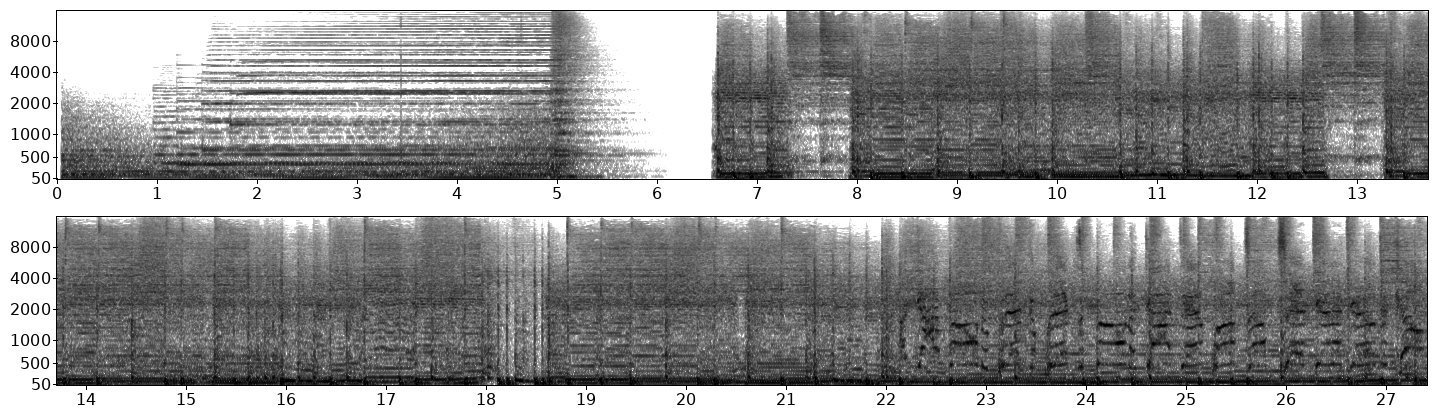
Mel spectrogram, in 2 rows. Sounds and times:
Scary music: 0:00.1 - 0:06.1.

